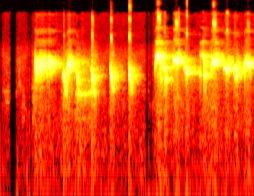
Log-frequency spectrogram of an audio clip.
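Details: Greater green leafbird singing to lure other leafbirds: a rising whistle, several sharp downslurred notes, then a continuous rapid warbling stream of varied chirps.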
